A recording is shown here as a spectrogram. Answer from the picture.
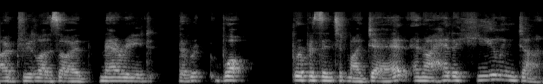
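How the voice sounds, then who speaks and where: At a moderate pace, a woman with an Australian accent speaks in a fairly low voice with ordinary pitch variation. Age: 50s. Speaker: transformational coach and healer. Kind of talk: interview storytelling.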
